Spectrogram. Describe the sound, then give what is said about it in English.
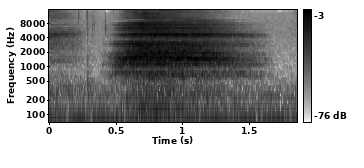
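A single deep breath taken as a calming breathing exercise: a soft, airy rush that swells and then fades over about a second, with no talk. “when we take a deep breath in through our nostrils and hard out through your mouth”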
